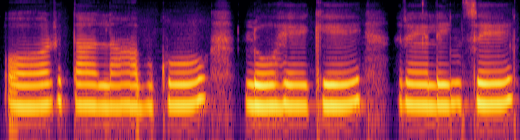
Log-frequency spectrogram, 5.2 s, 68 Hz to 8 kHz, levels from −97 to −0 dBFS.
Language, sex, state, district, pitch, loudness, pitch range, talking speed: Hindi, female, Madhya Pradesh, Bhopal, 225 Hz, -15 LUFS, 220-235 Hz, 80 wpm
